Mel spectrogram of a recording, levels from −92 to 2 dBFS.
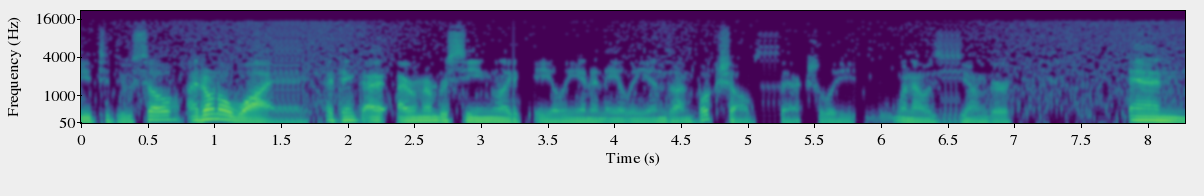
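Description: Throughout, overdone noise removal pushes bands near the noise estimate far down, leaving a reduced, twinkling background. From 1.48 to 1.64 s, a repeated buffer occurs: late audio makes the device replay the same 40 ms piece, heard as a hard-edged stutter. It recurs at 3.24 s after "I I remember seeing", at 5.12 s after "on bookshelves", and at 6.48 s after "actually when I was".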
